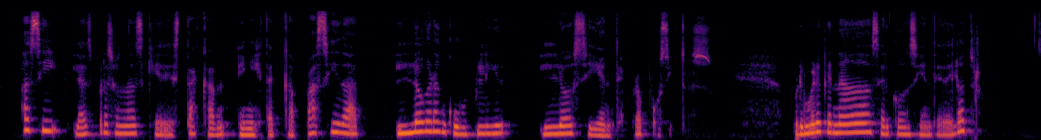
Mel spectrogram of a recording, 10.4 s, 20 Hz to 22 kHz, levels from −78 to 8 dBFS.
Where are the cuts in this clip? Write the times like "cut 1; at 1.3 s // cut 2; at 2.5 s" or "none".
none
